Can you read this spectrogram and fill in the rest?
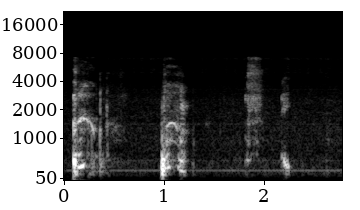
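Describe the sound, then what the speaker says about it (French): A person coughs several times in short, separate bursts, close and fairly loud, with quiet pauses in between. "Ça me fait super mal quand je tousse."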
